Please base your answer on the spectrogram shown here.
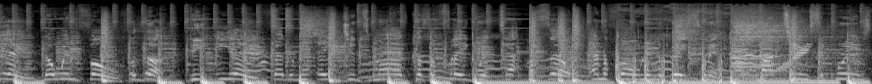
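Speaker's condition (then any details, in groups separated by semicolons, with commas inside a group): No condition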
